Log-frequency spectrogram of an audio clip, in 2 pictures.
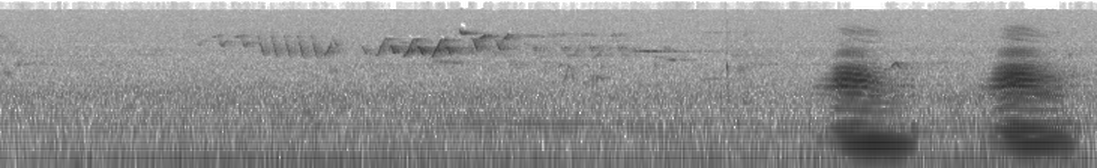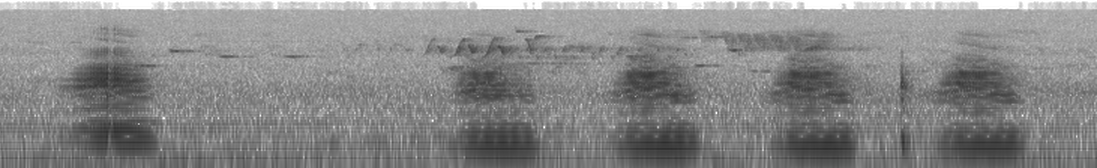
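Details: Wild American bullfrog in Canada during its mating season, giving two series of deep, droning harmonic croaks, three then four, each about a second long, over a low steady background hum and faint high bird chirps.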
